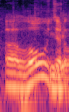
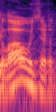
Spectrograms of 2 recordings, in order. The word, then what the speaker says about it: louder: Лоудер, лаудер, да? – Лаудер. – Ну, лоудер пишется, на лаудер произносится по-английски.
